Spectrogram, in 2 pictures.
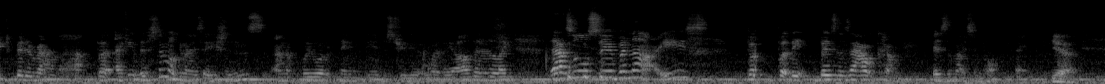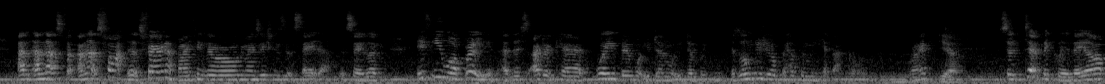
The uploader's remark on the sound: We had a mic issue during the filming of this episode so please excuse the audio quality.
